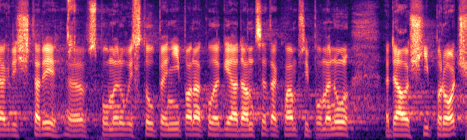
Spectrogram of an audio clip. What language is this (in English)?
Czech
